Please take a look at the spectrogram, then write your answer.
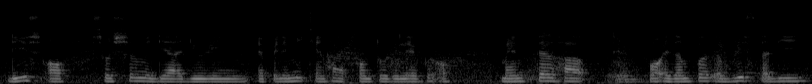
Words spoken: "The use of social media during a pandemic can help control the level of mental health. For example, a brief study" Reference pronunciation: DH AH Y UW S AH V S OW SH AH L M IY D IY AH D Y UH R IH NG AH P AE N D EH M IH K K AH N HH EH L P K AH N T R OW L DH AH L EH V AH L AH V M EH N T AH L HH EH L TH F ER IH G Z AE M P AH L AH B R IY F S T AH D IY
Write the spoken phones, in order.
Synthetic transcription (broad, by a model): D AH Y UW S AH F S OW SH AH L M IY D IY AH D Y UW R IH NG AH P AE D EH M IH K K AH N HH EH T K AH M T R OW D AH L EH V AH L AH F M EH N T AH L HH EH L T F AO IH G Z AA M P AH L AH B R IY F S T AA D IY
